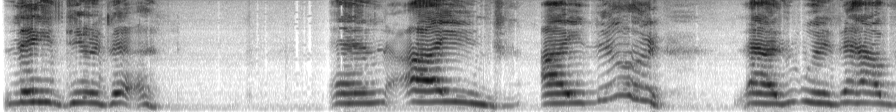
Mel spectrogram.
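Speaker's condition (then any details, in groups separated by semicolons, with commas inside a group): Cerebral palsy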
